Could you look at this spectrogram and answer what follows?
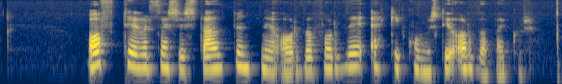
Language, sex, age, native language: Icelandic, female, 50-59, Icelandic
